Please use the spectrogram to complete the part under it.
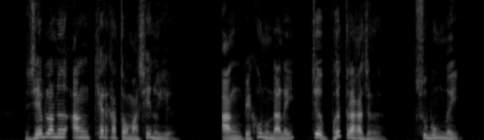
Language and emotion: Bodo, disgusted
